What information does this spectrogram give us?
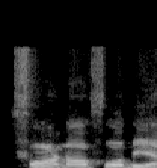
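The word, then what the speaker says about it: phonophobia: എൻ ഒ പി എച്ച് ഒ ബി ഐ എ ഫോണോഫോബിയ എന്നാണ് ഉച്ചാരണം.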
